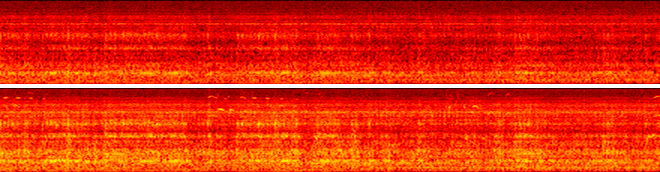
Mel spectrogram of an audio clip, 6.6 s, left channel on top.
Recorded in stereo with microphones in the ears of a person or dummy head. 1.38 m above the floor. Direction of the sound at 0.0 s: 20° right (ahead or behind).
